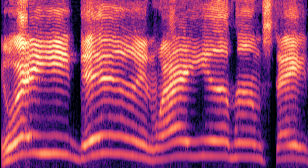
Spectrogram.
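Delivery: put-on heavy Southern drawl, drunk and obnoxious, high and slow. A speaker retells what a drunk woman said to him, imitating a drunk, obnoxious woman. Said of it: "she was so drunk and obnoxious".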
